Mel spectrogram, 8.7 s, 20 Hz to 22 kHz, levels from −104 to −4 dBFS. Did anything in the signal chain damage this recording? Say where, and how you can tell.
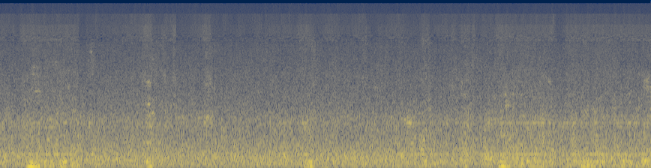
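Yes. The damage happens at the codec stage, from Opus voice compression running in hybrid mode for the whole clip. The SILK coder handles the band below 8 kHz and a CELT layer covers the rest, with content reaching about 20 kHz. The excitation is coded coarsely throughout, which points to a low bitrate of around 16 kbps. The speech sounds plainly hoarse and slightly robotic from start to finish, even though the bandwidth is not narrowed.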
